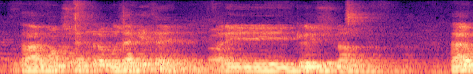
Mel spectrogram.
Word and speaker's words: ধর্মক্ষেত্র: তারপরে ক্ষেত্র রক্ষেত্র ধর্মক্ষেত্র আমরা বাংলায় ধর্মক্ষেত্রে সংস্কৃত উচ্চার ধর্মক্ষেত্র ক্লিয়ার এবার ক্লিয়ার পরের পরেরটা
